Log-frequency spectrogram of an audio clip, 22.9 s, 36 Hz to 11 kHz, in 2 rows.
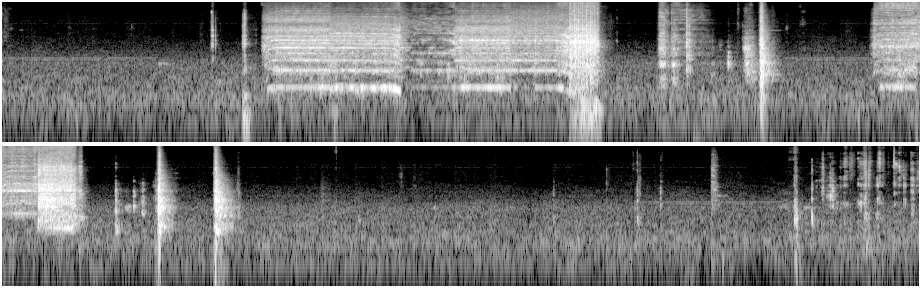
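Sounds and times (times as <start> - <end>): electric screwdriver whirring: 3.2 - 7.6, 10.9 - 12.5.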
